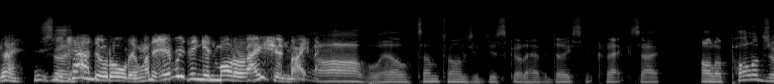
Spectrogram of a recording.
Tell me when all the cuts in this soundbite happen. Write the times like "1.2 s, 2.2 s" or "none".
none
